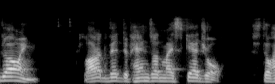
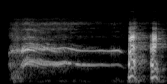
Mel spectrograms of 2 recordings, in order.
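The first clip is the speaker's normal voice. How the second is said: burst of laughter; 3 dB quieter than usual. Real, not acted. Cracks up at own story.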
